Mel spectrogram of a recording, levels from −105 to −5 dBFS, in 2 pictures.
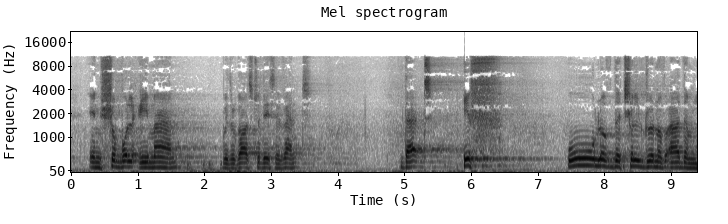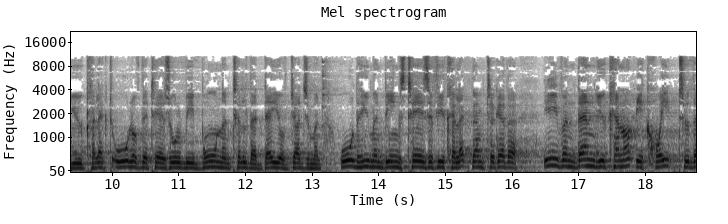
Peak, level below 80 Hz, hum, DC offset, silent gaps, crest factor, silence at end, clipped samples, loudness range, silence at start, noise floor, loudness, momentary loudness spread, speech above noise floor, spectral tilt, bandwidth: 0 dBFS; -42 dBFS; none; under 0.1%; none; 14 dB; 0 s; under 0.1%; 5 LU; 0.2 s; -41 dBFS; -15 LUFS; 9 LU; 27 dB; -5.5 dB/octave; 11 kHz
